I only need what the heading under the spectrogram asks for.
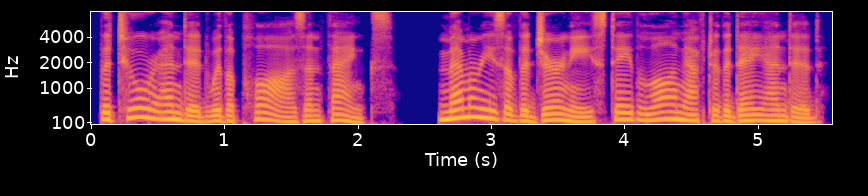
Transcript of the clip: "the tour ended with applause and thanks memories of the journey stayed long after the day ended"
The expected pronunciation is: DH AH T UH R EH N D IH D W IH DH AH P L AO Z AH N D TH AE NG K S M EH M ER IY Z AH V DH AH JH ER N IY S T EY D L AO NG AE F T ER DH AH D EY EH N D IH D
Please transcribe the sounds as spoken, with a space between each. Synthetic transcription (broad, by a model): DH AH T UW R EH N D IH D W IH DH AH P L AO Z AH N TH AE NG K S M EH M ER IY Z AH V DH AH JH ER N IY S T EY D L AO NG AE F T ER DH AH D EY EH N D IH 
